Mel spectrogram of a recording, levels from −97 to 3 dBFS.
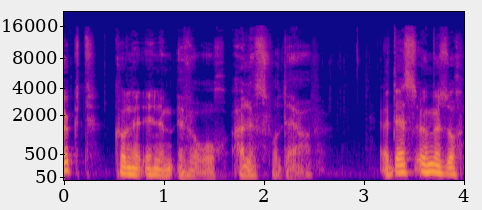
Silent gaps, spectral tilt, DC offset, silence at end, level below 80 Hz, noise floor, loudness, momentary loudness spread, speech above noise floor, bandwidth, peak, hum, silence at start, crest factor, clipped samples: none; -6.5 dB/octave; under 0.1%; 0 s; -50 dBFS; -68 dBFS; -29 LUFS; 16 LU; 40 dB; 16 kHz; -10 dBFS; none; 0 s; 20 dB; under 0.1%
